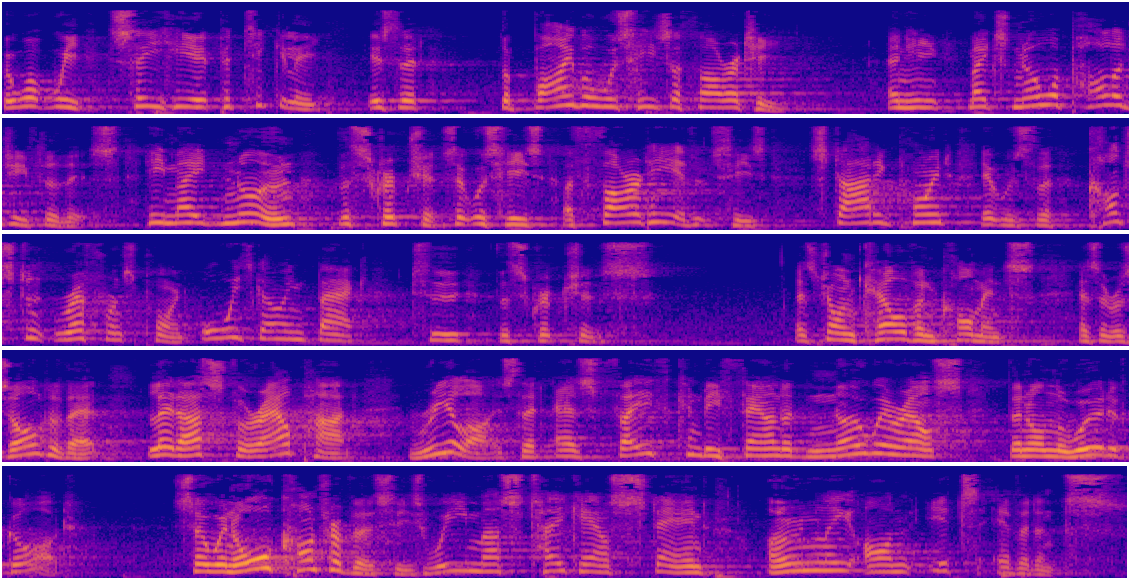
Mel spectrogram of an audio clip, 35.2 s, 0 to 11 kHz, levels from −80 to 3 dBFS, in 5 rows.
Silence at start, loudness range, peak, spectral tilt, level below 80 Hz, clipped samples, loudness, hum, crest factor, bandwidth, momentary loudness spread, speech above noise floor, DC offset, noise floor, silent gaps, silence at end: 0 s; 6 LU; -6 dBFS; -4.5 dB/octave; -60 dBFS; under 0.1%; -27 LUFS; none; 20 dB; 8.8 kHz; 12 LU; 30 dB; under 0.1%; -56 dBFS; none; 0 s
